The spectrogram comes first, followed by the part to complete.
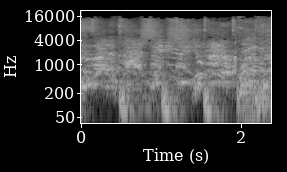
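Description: A hip hop beat with deep bass kicks about twice a second, the kicks coming back in about half a second in, under a crowd shouting along.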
